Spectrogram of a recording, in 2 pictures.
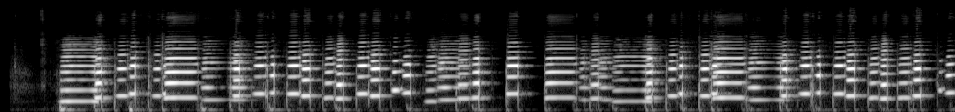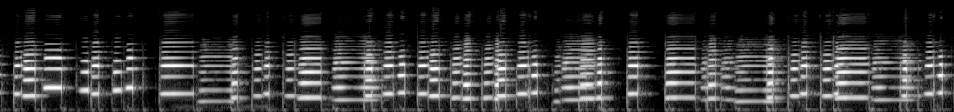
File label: Hornpipe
